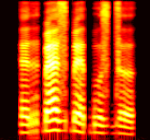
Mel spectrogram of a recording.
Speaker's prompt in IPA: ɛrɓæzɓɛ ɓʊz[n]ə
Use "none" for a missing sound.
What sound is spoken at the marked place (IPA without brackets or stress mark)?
d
